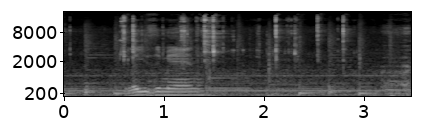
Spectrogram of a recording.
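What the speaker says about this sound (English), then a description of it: "Using a garlic press is easier, right?" Metal clicks and clatter of a garlic press crushing garlic in a home kitchen while cooking braised pork belly, short scraping and tapping sounds with a low hum underneath.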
